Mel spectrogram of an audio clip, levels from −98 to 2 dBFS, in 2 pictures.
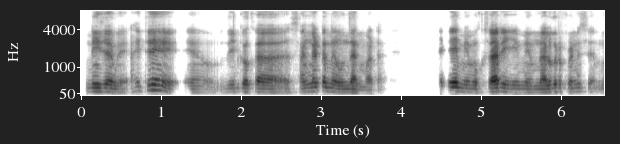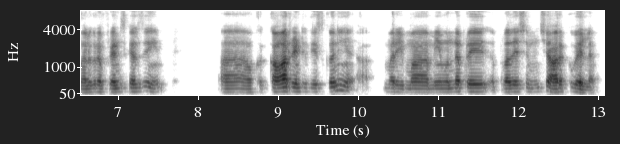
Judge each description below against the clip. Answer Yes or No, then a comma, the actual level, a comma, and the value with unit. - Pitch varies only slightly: Yes, narrow, 2.3 semitones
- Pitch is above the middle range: No, low, 130 Hz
